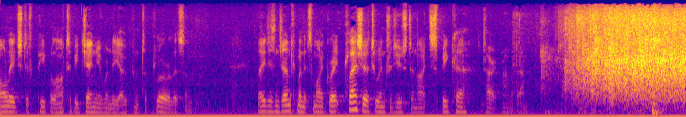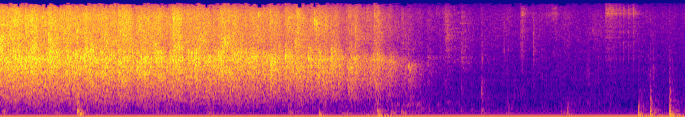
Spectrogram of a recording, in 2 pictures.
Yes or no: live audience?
yes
